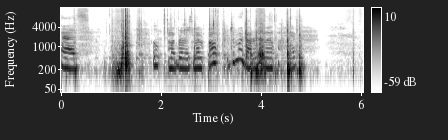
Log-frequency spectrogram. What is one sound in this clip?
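Hands handle a small plastic game console with light knocks and rustles.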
